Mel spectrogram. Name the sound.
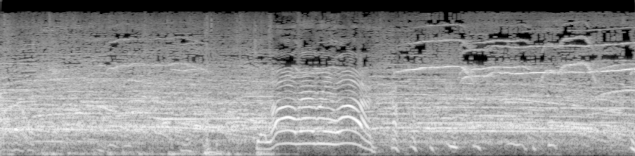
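crowd cheering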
